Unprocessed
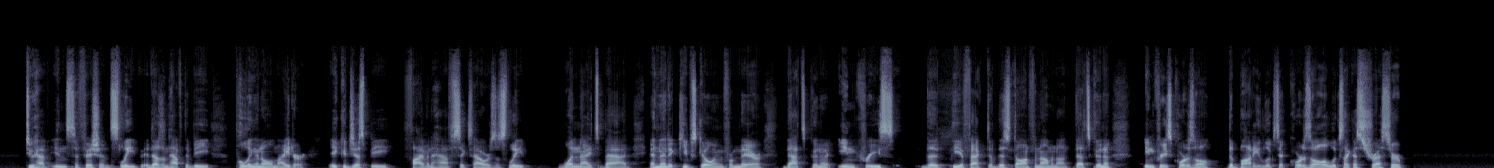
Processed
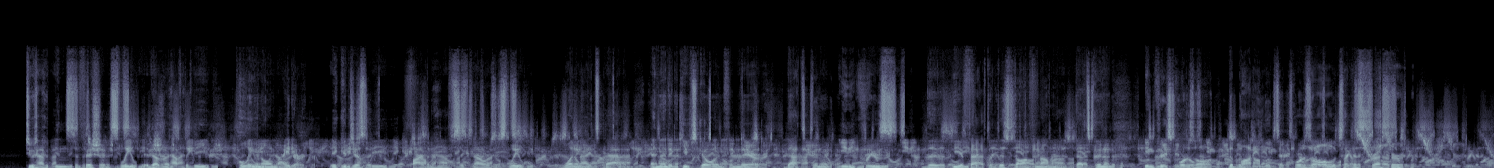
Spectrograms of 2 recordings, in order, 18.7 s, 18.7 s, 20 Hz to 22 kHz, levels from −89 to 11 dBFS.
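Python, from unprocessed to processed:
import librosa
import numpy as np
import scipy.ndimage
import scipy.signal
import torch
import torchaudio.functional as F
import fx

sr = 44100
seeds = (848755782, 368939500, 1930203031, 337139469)

y = fx.reverse_delay(x, sr, ms=101, wet_db=-6.5)
y = fx.echo_stepped(y, sr, ms=767, hz=2900.0, octaves=-0.7, feedback_pct=70, wet_db=-3)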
